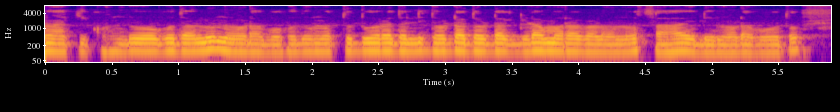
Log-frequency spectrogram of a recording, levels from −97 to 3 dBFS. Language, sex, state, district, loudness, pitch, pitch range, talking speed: Kannada, male, Karnataka, Koppal, -17 LUFS, 125 Hz, 120-130 Hz, 110 wpm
